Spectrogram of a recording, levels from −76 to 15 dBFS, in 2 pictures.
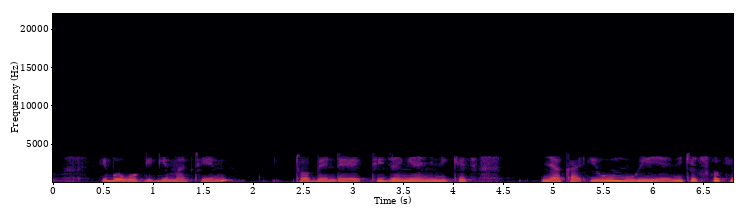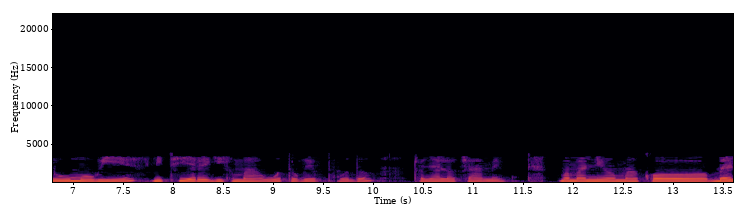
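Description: Throughout, the speech sounds dull and smeared, with nothing above 3.8 kHz and a flat ceiling on the spectrogram. This is likely heavy AAC compression, fitting about 16 kbps.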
